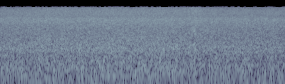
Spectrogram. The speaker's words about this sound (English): The river noise is like a static, no burbling music, just a thrash of white noise that stretches out like a tablecloth beside the road.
